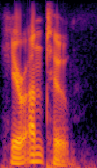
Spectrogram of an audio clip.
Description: (hîr-ŭnt)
